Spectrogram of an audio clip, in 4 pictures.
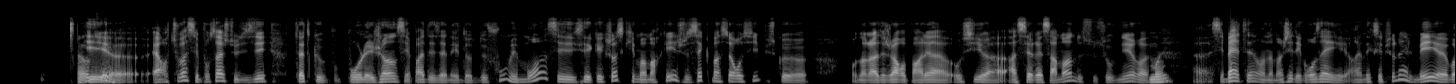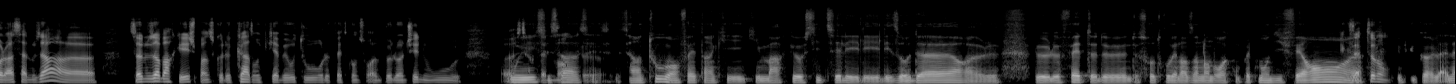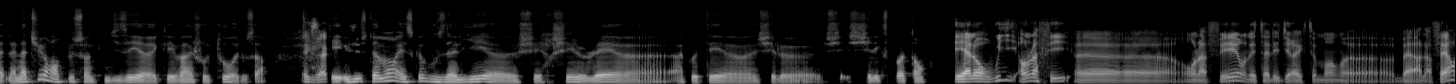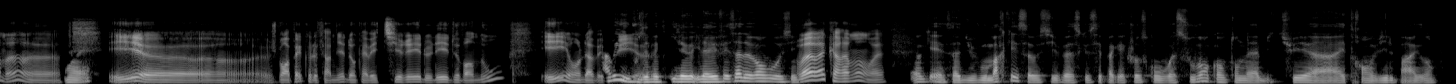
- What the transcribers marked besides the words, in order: other background noise; stressed: "bête"; drawn out: "heu"; tapping; drawn out: "heu"
- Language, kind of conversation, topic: French, podcast, Quel est ton plus beau souvenir en famille ?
